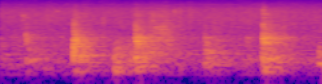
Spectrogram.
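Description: Garlic frying in a pan is stirred as it browns, with an even sizzle under four rhythmic scraping strokes about half a second apart, close and moderately loud, with no talk.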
